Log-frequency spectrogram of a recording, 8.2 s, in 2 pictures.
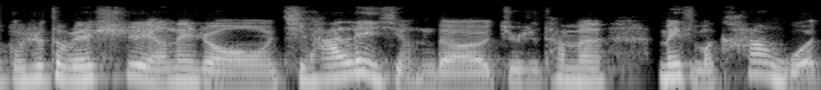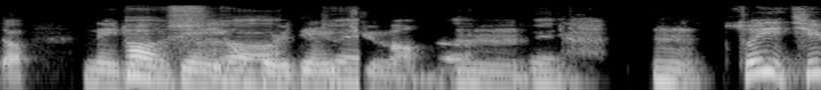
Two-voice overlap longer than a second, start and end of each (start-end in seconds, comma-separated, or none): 4.7-6.8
